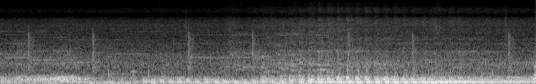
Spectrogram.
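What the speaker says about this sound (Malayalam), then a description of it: "ബോട്ട് വരുന്ന ശബ്ദം കേൾക്കുമ്പോഴത്തേക്ക് അത് കാട്ടിലേക്ക് പോകും." A tour boat engine on Thekkady lake drones steadily and grows louder as it approaches, a close, continuous low rumble with a slight rattle and no voices.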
